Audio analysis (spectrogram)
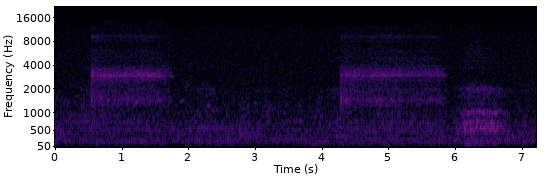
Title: Dad snoring xD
